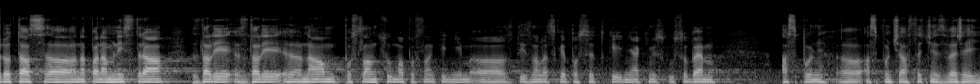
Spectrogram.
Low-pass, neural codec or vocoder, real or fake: 10.8 kHz; none; real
